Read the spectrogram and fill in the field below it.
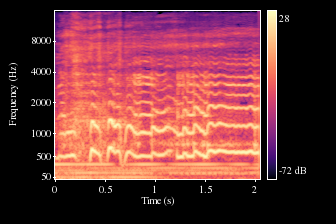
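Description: A woman sobs close by.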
